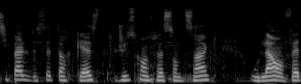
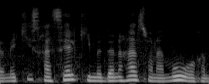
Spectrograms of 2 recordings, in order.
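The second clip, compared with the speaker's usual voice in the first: plain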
